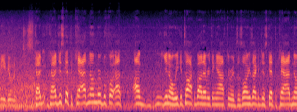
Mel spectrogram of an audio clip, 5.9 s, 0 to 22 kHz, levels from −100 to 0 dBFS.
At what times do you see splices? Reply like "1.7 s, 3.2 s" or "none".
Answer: none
